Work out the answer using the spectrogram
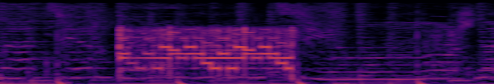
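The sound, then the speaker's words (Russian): A telephone ringing as a listener calls into a studio during a quiz: one sustained, bright ringing burst of about a second rises out of a quieter background music bed, which carries on before and after it. “У нас есть звоночек в студию.”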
